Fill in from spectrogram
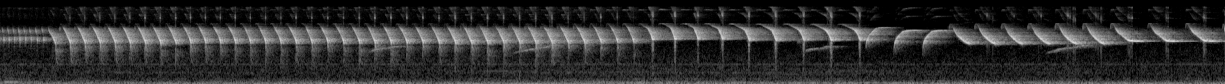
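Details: Canary song, a young male answering, in a long continuous roll of rapid buzzy trills at about three to four notes per second, shifting after eight seconds into slower downslurred whistled notes.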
